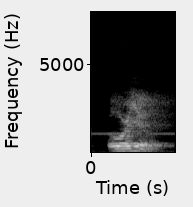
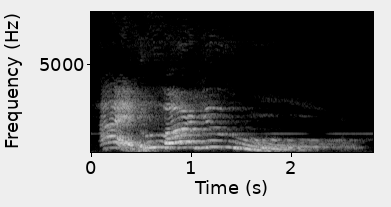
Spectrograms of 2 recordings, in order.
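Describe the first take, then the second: First: It is said in a plain, neutral tone. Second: It is said in a cheerfully annoying tone.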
